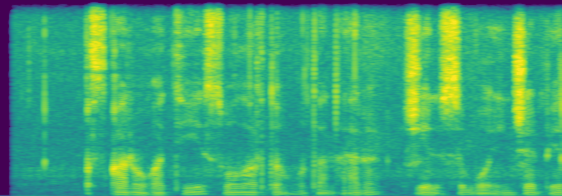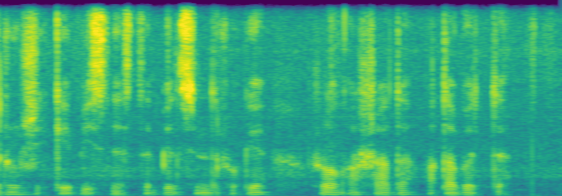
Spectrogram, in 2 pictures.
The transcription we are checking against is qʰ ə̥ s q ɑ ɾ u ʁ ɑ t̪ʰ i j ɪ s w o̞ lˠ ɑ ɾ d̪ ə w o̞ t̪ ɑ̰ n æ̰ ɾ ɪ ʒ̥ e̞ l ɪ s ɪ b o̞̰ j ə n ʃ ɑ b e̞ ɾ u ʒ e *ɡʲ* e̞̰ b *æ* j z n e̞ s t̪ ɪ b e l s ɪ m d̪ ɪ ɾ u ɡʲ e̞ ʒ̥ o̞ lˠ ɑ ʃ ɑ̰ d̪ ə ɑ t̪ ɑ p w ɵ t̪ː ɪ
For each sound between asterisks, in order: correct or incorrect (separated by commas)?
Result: incorrect, incorrect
